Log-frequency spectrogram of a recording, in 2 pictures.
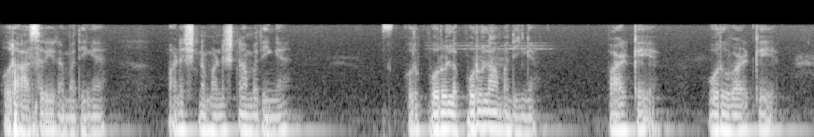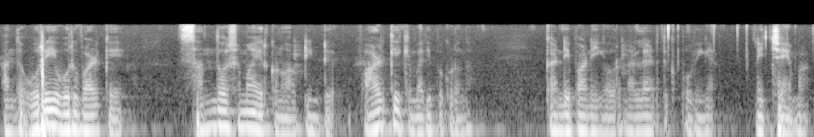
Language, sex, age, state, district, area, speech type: Tamil, male, 18-30, Tamil Nadu, Mayiladuthurai, urban, spontaneous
